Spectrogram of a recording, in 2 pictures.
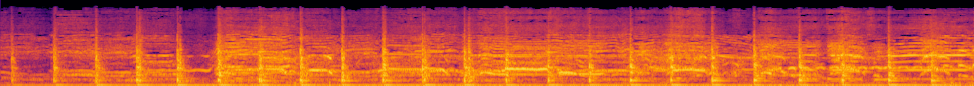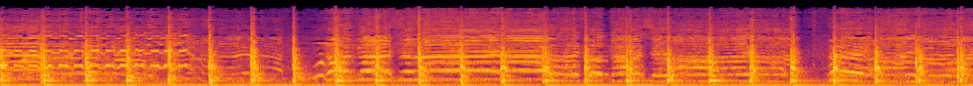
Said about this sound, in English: And now, let's listen to some drumming and singing to welcome back the water defenders to the camp after their confrontation with Dapple workers and security.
